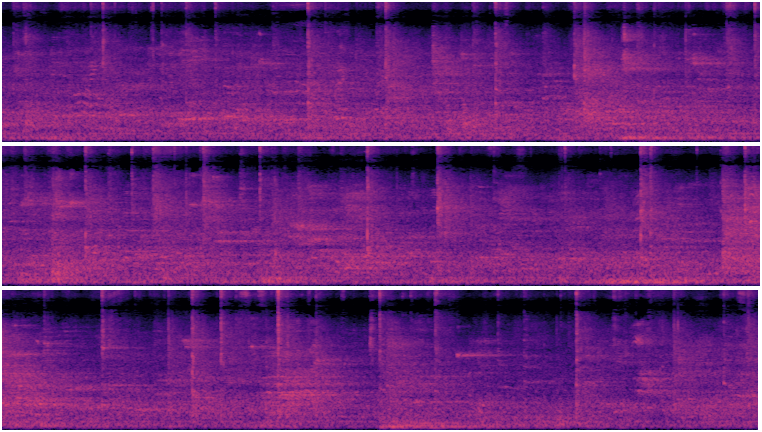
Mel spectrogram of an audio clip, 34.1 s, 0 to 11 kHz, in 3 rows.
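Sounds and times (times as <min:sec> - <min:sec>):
rackets hitting shuttlecocks: 0:20.7 - 0:21.4.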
